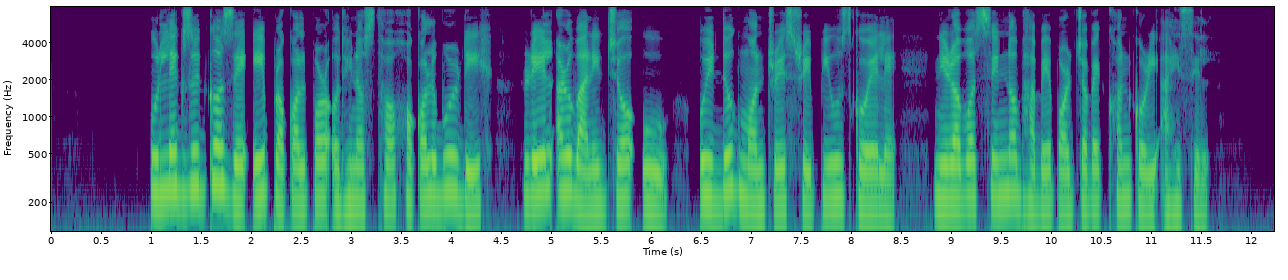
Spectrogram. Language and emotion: Assamese, neutral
